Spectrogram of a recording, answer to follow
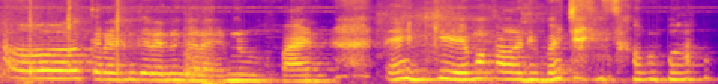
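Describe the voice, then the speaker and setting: A woman's voice: high voice, a little slow, background noise. A woman teacher talking casually and chattily to her class, informal and loose. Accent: Indonesian. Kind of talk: casual online class talk.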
